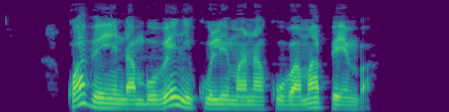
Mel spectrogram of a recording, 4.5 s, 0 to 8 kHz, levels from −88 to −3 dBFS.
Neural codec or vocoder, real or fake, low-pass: none; real; 7.2 kHz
